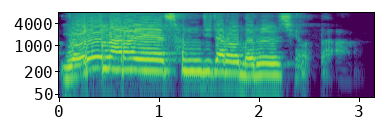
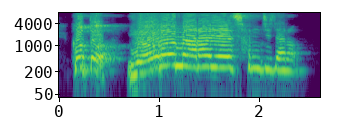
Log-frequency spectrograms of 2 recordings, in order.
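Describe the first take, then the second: First: Slow, higher and louder, weighing 여러 as the verse is read; slow solemn verse, stress on 여러; scripture reading. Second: Much higher and louder, slow, hitting 여러 hard; slow soaring preacher's shout on 여러; emphatic repeat. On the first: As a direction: read 여러 나라의 선지자로 slowly and solemnly. Reads the verse aloud. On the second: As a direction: cry out 여러 나라의 선지자로 as a rallying climax. Repeats the verse to drive it home. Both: Acted.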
